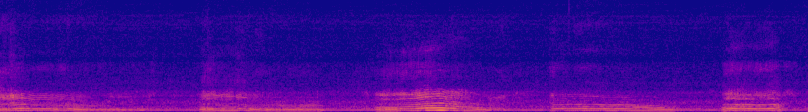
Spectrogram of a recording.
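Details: Pet puppy indoors making playful growling noises while slapping at its owner: a series of drawn-out, wavering, moaning growls with rising and falling pitch, several bouts over eight seconds, with a steady hum in the background.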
